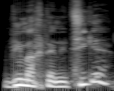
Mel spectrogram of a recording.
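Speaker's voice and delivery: ordinary delivery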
